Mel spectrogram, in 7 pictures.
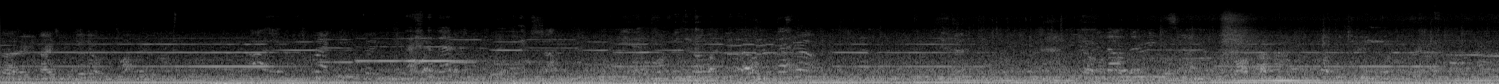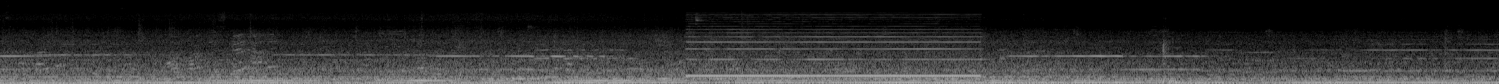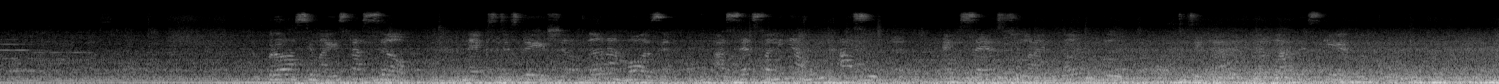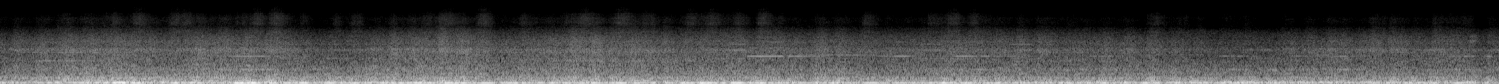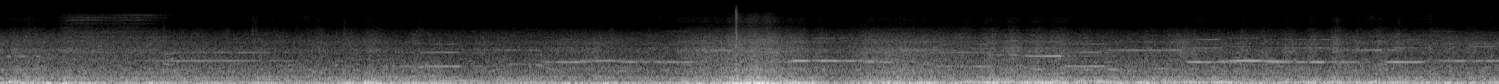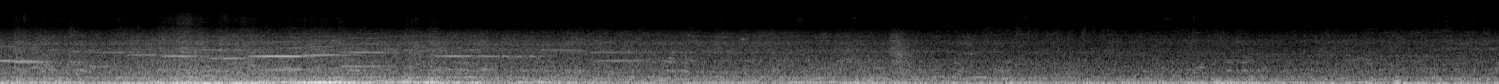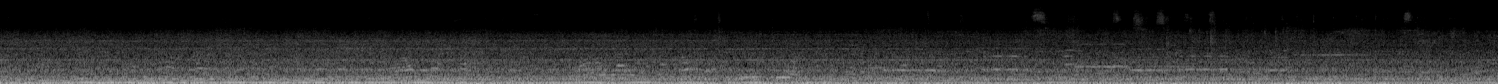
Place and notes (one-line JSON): {"title": "R. Vergueiro - Jardim Vila Mariana, São Paulo - SP, 04101-300, Brasil - São Paulos Subway", "date": "2018-10-03 13:47:00", "description": "Inside the São Paulo subway train, between the Trianon-masp and Cháraca klabin stations. Recorded with TASCAM DR-40 with internal microphones", "latitude": "-23.59", "longitude": "-46.63", "altitude": "787", "timezone": "America/Sao_Paulo"}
